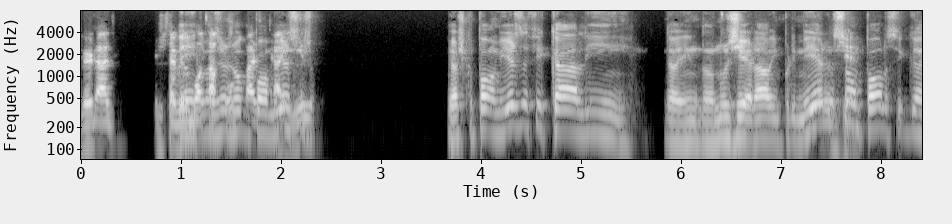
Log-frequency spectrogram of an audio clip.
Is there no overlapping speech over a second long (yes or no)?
no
